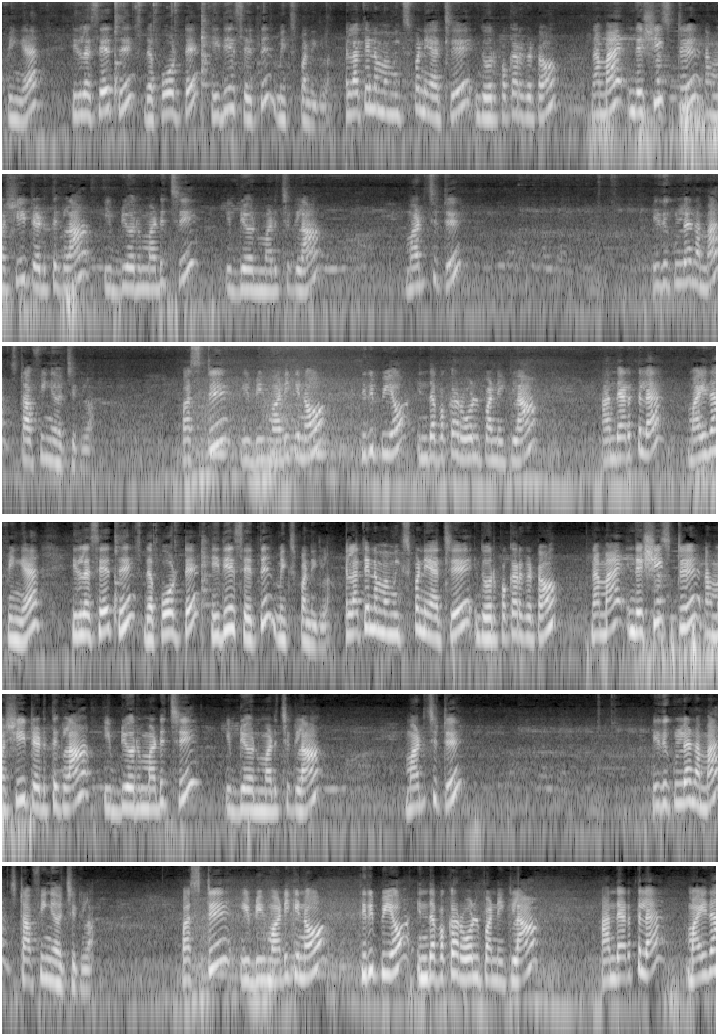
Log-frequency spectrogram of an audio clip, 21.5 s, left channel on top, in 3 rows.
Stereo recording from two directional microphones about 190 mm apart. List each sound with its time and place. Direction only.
0.0 s speech: 50° right (ahead or behind)
13.7 s speech: 55° right (ahead or behind)
16.0 s speech: 35° right (ahead or behind)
